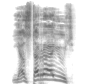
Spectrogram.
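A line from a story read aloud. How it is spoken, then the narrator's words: Man yelling. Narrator (Russian): орал мужик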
